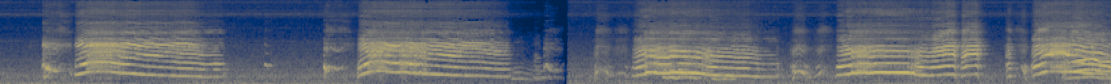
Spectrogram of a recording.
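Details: Baby crying during ear piercing with a piercing gun: long, loud, wailing bursts with short catch breaths between them, a strong distressed cry.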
